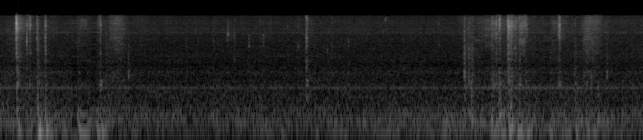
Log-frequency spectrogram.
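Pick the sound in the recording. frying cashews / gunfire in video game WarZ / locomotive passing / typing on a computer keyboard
typing on a computer keyboard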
